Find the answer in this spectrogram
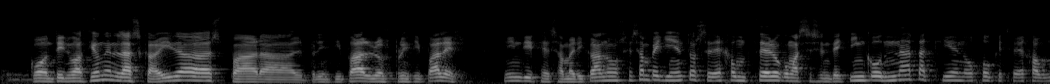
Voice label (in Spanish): radio; en las grandes tecnologicas meintras el russell con ligeros rebotes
